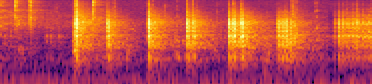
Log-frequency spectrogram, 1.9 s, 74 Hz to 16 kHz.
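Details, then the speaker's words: Original 2016 Tacx Neo smart trainer, about 2 years old, ridden under pedal load after lubing the hinges failed. Dry, rhythmic creaks about every quarter second in step with pedal strokes; the creak is suspected to come from the visibly moving flywheel/disc. "That was an absolute failure. Complete waste of time there for that one. So back off the bike, trying to figure out exactly where that creak is coming from."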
